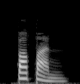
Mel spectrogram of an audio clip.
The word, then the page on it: papan: Indonesian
